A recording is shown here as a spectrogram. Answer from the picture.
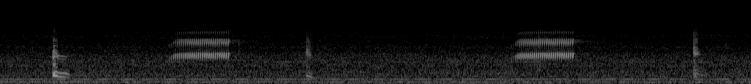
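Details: Tree frogs calling at night after a warm rainy summer day; two separate buzzy, steady trills of about half a second each, several seconds apart, with faint sharp clicks between them over a quiet background hum.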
